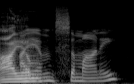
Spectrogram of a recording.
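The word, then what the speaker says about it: Ayam Cemani: I Am Samani.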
